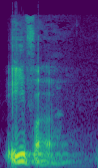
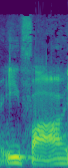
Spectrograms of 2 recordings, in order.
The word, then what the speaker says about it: Ephah: Ephah is the one that, or Ephah, either way you want to pronounce it, Ephah or Ephah is the other one.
